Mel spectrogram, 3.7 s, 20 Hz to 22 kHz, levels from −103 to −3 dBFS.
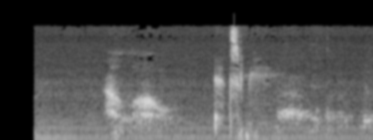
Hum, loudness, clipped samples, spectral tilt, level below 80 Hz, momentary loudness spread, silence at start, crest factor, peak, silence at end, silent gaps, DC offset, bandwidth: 50 Hz at -45 dBFS; -21 LUFS; under 0.1%; -1.5 dB/octave; -46 dBFS; 26 LU; 0.35 s; 26 dB; 0 dBFS; 0 s; none; under 0.1%; 11.5 kHz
